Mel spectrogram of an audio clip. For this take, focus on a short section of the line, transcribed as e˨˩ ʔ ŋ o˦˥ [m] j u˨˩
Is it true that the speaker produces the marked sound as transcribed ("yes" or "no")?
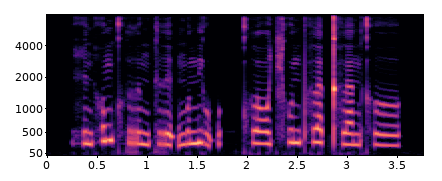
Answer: no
